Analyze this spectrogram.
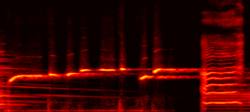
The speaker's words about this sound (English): Rexy the T-Rex and Little Starfish whistled as they looked away.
